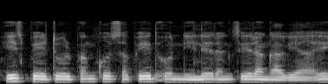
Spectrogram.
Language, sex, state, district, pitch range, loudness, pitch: Hindi, male, Rajasthan, Jaipur, 120-130 Hz, -16 LUFS, 125 Hz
